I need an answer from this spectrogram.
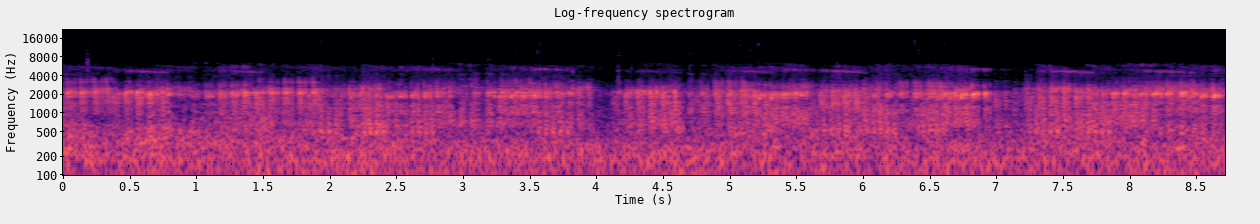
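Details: Steady frog chorus at Monet's Pond, Ulsan National Garden: numerous callers give rapid pulsed croaks in a continuous rattling drone, with faint low rumble underneath and short dips in loudness.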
